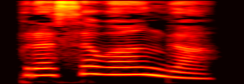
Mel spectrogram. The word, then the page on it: ಪ್ರಸವಾಂಗ: prasavāŋga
